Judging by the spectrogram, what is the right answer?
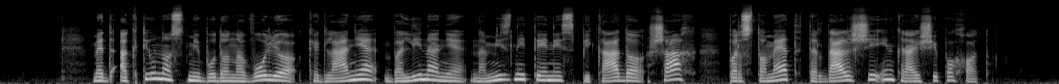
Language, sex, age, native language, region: Slovenian, female, 18-29, Slovenian, Central Slovenia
